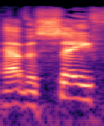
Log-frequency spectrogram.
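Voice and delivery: safe drawn out slow with heavy stress.

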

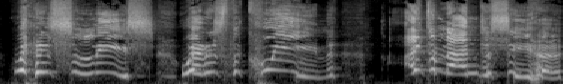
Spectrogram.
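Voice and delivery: very high, loud, shrill, terrified voice. A prisoner being dragged away by guardsmen, fearful. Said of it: "face twisted in fear".

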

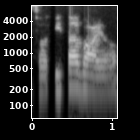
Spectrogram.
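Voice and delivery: flat, level, toneless monotone with no rise. Teaching a Korean farewell, demonstrating it in a monotone. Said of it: "try it with a monotone".

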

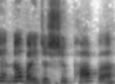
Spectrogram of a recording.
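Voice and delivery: greatly agitated, very upset, high and loud. A child presses with a follow-up question, greatly agitated. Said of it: "greatly agitated".

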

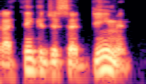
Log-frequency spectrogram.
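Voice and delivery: ordinary delivery

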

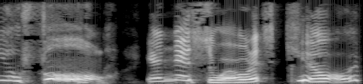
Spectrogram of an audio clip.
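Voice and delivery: very high-pitched, angry voice. Retelling a story where Flowey tricks Deku, in Flowey impression. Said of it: "my impersonation of Flowey".

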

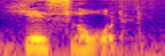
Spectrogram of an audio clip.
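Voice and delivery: ordinary talk

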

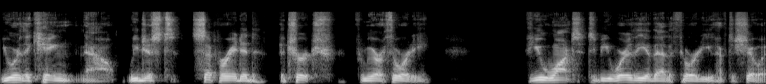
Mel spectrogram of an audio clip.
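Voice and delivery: authoritative, firm, commanding voice. Grabbing the king's shoulder, a player's character speaks to him in a booming voice. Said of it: "you use your booming voice at this point".

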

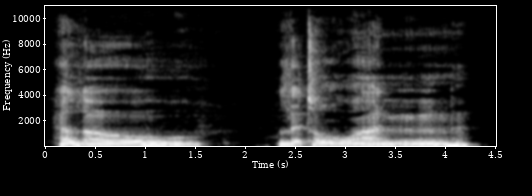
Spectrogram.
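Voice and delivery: put-on tree voice, speaking slowly. Voicing an awakened giant tree greeting its tiny creator: speaking slowly as a tree.

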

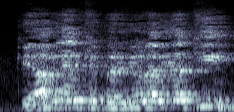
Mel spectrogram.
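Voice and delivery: loud, high-pitched calling out.

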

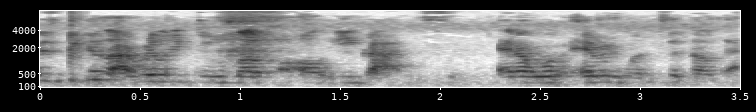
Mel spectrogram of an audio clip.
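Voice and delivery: tearful. Telling the whole group she will miss them, crying. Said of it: "and that's why I'm crying".

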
